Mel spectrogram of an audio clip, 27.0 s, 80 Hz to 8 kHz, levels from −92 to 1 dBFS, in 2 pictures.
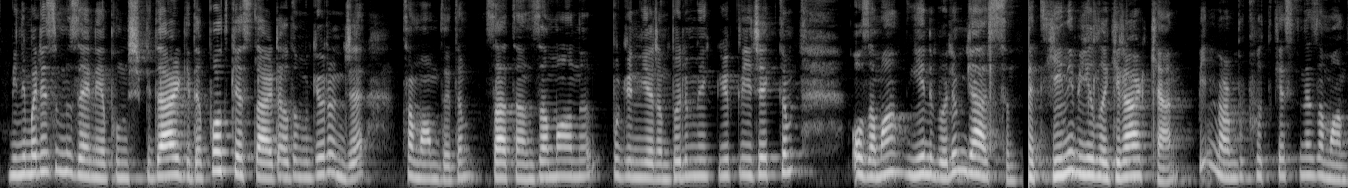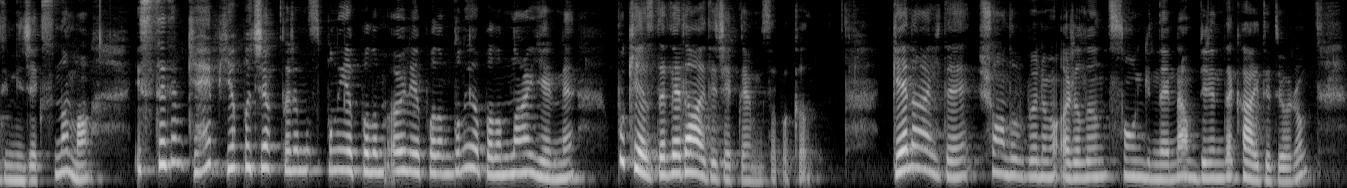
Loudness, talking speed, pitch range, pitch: -25 LUFS, 135 wpm, 195-255 Hz, 215 Hz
